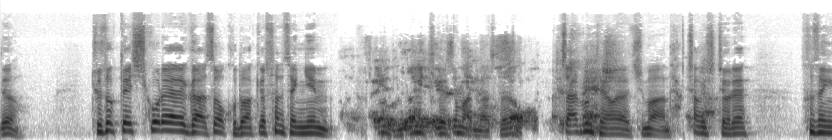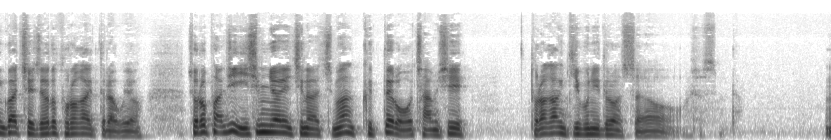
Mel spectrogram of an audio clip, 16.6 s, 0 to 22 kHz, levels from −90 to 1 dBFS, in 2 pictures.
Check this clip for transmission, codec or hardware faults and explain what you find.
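Two related faults appear in this speech clip, both concentrated between about 3.4 and 7.2 seconds.

Other side's voice leaking through: from 3.38 to 6.22 s, and again from 6.85 to 7.19 s, a second voice is audible under the talker. In the first stretch it sits only around 5 dB below the main speech, and in the later burst it drops to around 10 dB below. The likely cause is residual echo: the far end's audio plays from the talker's loudspeaker, returns through the microphone, and the echo canceller fails to subtract all of it.

Speech suppressed in double talk: while that second voice overlaps, the talker's own level dips in short bites at 3.72 to 3.79 s, 4.01 to 4.08 s, 4.36 to 4.54 s and 5.19 to 5.45 s. The first and third dips are shallow, around 5 dB. The second is around 10 dB, and the last and deepest is around 15 dB. Each affects only about 70 to 100 ms in total. This fits an echo canceller that cannot separate near-end speech from loudspeaker echo when both sides talk at once, so it turns everything down together.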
